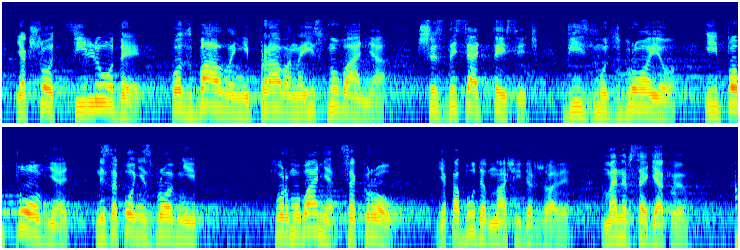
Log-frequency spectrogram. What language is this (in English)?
Ukrainian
